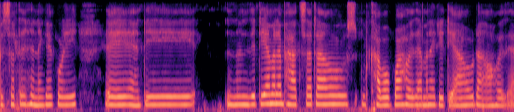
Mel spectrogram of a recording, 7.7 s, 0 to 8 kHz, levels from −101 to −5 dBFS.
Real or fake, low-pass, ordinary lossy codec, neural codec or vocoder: fake; 7.2 kHz; none; codec, 16 kHz, 4.8 kbps, FACodec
